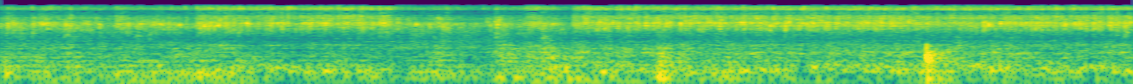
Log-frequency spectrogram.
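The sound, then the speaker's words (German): Running tap water gushes steadily while things are washed clean under it. The rushing, hissing flow is fairly quiet and constant, with a few faint knocks and no voices. “Jetzt werden die kurz mal weg abgewaschen. Immer ordentlich waschen alles, weil es soll ja auch ordentlich sauber sein, ne?”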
